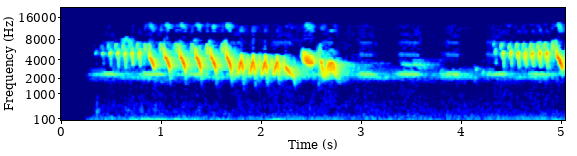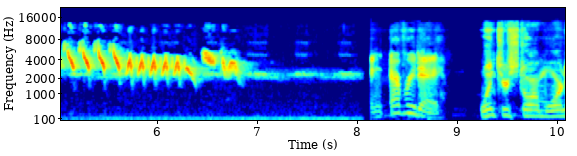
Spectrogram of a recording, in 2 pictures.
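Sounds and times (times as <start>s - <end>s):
songbird singing a trill: 0.3s - 8.1s.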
